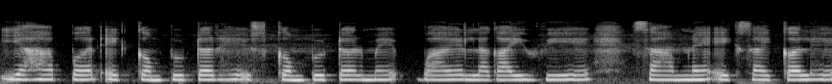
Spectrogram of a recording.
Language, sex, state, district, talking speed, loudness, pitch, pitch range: Hindi, female, Bihar, West Champaran, 115 wpm, -15 LUFS, 215 Hz, 210-220 Hz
